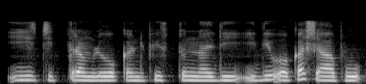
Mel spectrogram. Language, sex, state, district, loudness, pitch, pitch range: Telugu, male, Telangana, Hyderabad, -15 LUFS, 190 Hz, 185-195 Hz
